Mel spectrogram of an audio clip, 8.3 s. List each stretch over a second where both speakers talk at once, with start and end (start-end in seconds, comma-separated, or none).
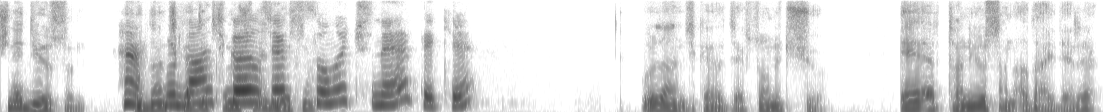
1.0-2.4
